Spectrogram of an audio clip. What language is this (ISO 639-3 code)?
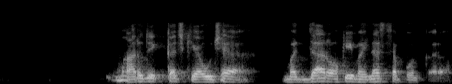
guj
